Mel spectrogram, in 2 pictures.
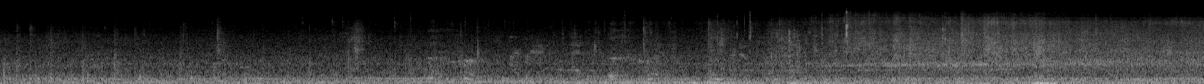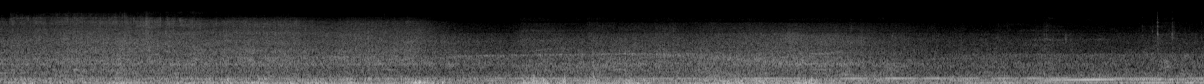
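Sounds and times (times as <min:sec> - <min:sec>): wind on microphone: 0:06.8 - 0:23.6
tyres hissing on wet road: 0:07.3 - 0:17.1.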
